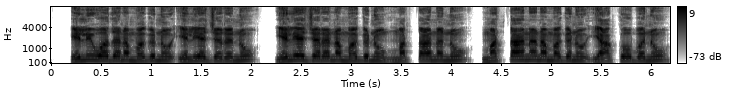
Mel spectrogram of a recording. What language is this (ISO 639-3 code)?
kan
